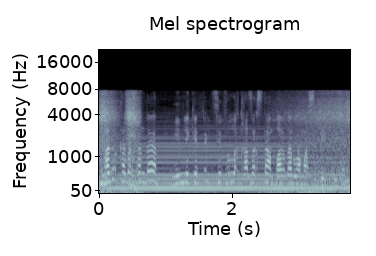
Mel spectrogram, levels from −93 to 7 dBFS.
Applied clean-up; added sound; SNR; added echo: none; Respiratory sounds + Bowed string instrument; 0 dB; none.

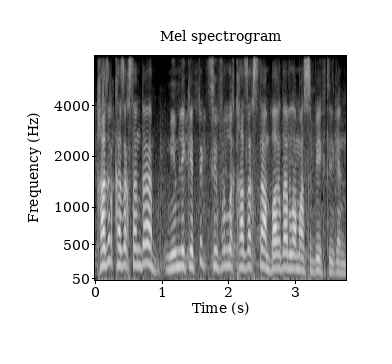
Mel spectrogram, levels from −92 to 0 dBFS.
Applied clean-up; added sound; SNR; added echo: none; none; none; none.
